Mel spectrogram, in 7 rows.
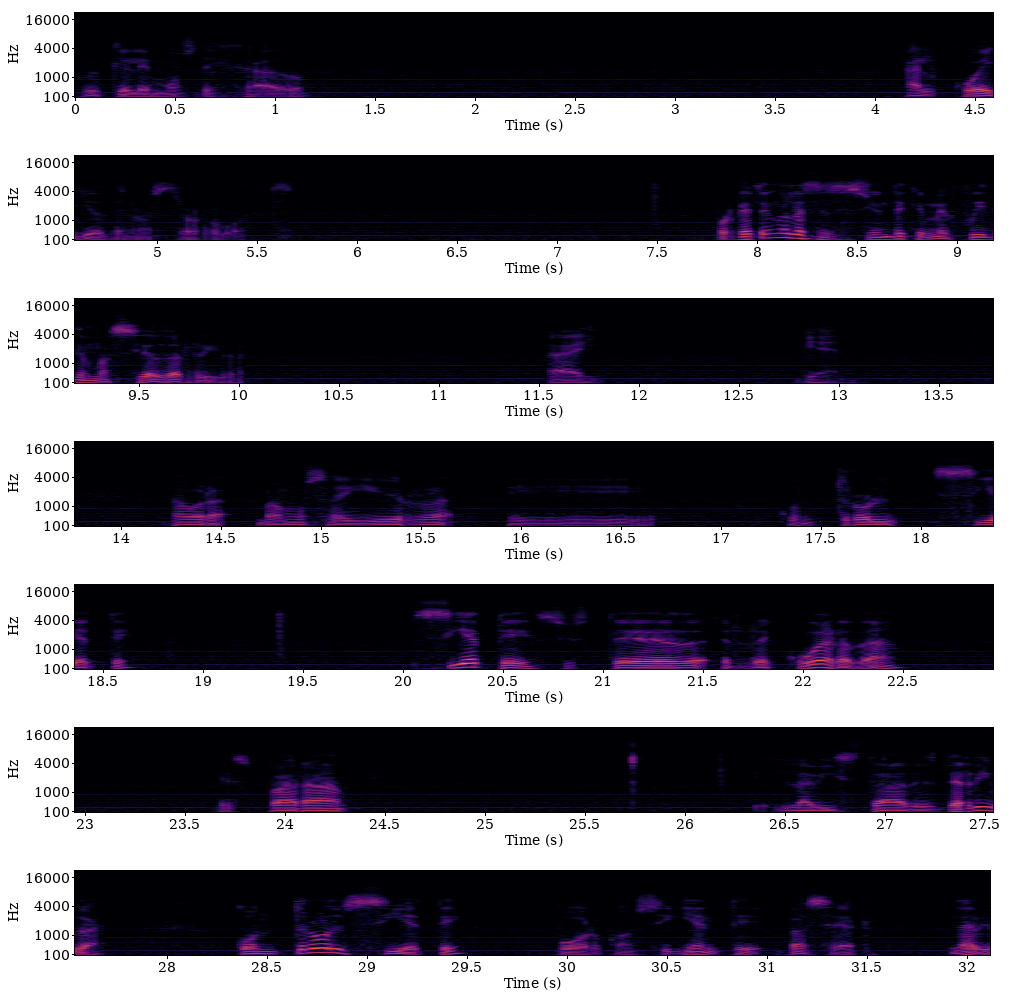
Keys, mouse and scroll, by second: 0.7-1.2 scroll up 1, 2.3-5.4 drag, 5.5 click, 6.3-6.8 scroll down 1, 6.8 middle click, 7.6 shift+middle click, 9.4-12.1 drag, 12.2 middle click, 13.3-13.6 scroll up 1, 18.1 ctrl+KP_7, 19.8-21.4 shift+middle drag, 22.6-24.0 drag, 26.2 s, 29.0 click, 29.9-31.4 drag.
